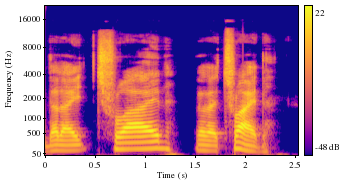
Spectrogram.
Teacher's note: vamos a unir that with i d con una flap te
